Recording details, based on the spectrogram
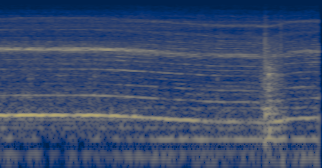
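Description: An electric meat slicer hums steadily while cutting a smoked moose roast, a loud close motor whine with a brief scraping burst near the end.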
